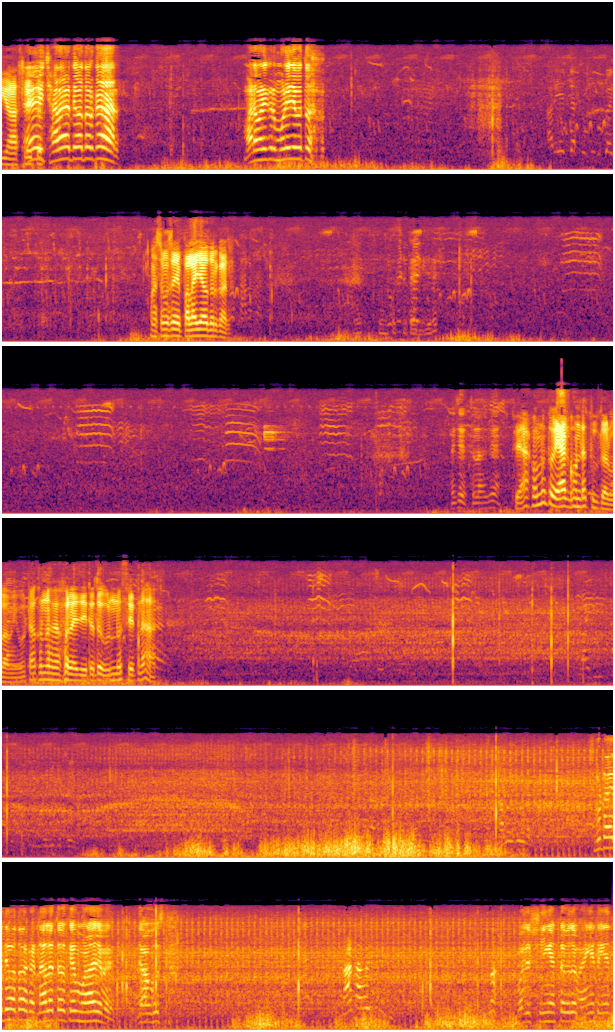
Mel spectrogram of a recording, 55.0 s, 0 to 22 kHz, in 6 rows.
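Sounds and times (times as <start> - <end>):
wind buffeting microphone: 0.0 - 17.6, 24.5 - 55.0
high-pitched animal calls: 17.6 - 20.2, 21.2 - 25.4, 30.6 - 33.3.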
